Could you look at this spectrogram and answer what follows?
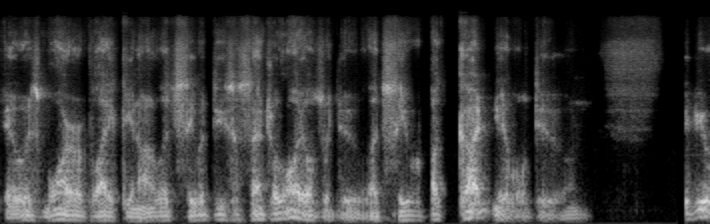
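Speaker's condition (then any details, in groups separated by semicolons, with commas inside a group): Laryngectomy, voice prosthesis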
